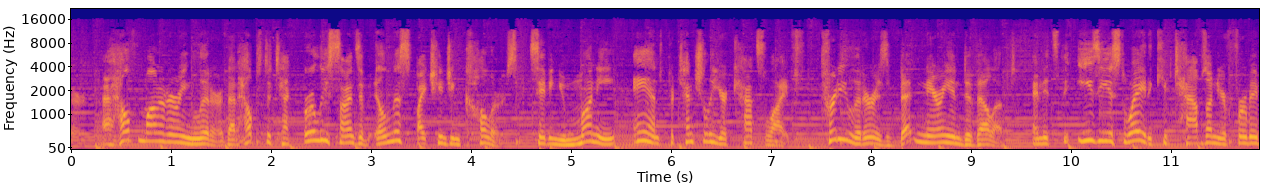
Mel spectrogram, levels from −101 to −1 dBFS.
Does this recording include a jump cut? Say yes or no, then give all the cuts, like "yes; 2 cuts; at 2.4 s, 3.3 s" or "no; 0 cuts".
no; 0 cuts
